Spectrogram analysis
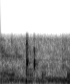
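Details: Two short, sharp, gulping hiccups in quick succession over steady room noise from a young girl who also sneezes repeatedly.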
